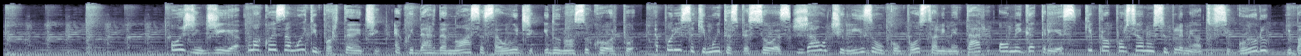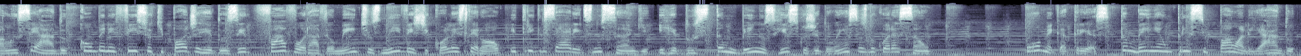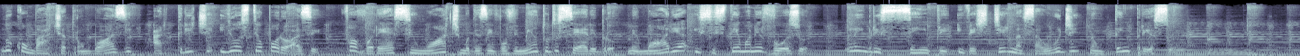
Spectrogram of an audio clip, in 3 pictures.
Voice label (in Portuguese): Spot; Omega 3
